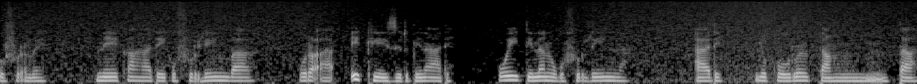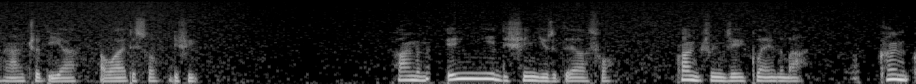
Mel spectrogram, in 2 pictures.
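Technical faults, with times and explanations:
Throughout: overdone noise removal. Noise reduction was pushed too hard on this speech. Frequency bands close to the estimated noise floor are cut away, along with quiet parts of the voice. The background drops and breaks up into twinkling specks.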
